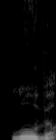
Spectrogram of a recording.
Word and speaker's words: Louisville: So you got to be able to pronounce it right. Louisville.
